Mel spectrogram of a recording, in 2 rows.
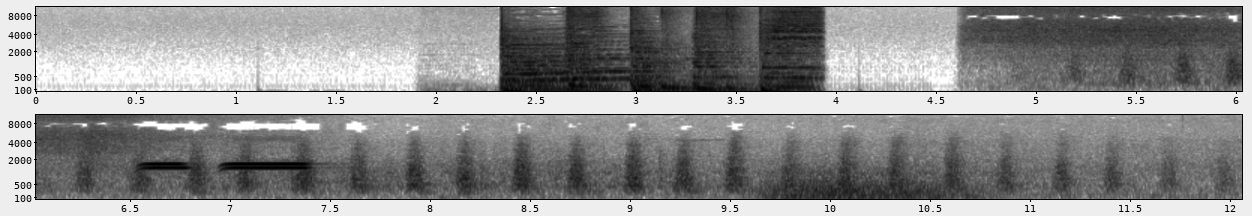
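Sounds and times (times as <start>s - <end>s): steam engine chuffing: 4.6s - 12.0s
steam hissing: 4.6s - 12.0s.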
